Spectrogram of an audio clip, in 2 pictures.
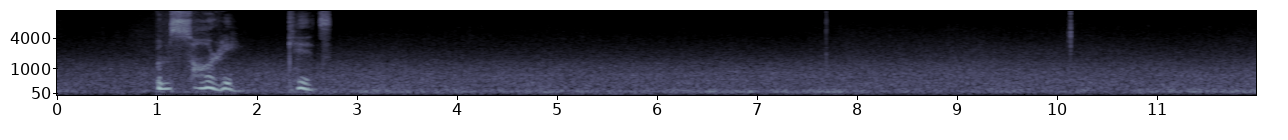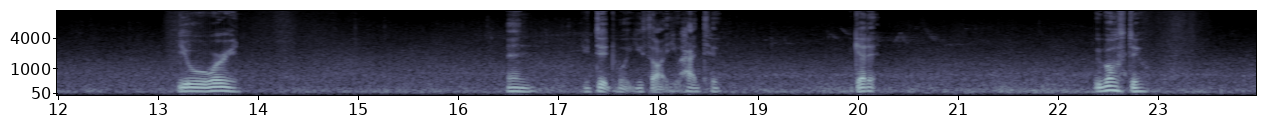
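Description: A middle-aged woman speaks calmly, close by.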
